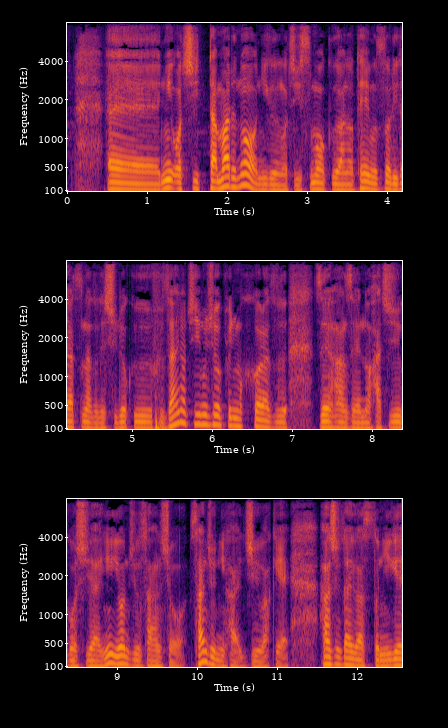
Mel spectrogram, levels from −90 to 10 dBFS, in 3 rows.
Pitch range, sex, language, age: 100-140 Hz, male, Japanese, 40-59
